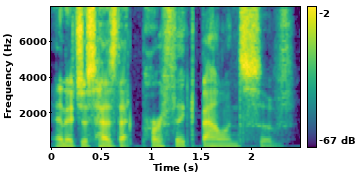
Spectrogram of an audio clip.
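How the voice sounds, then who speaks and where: A man's voice: lowish voice, moderate pace, darkish tone, dry recording. A man co-hosting a podcast, chatting casually and describing things with enthusiasm. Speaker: podcast co-host. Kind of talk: casual chat.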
